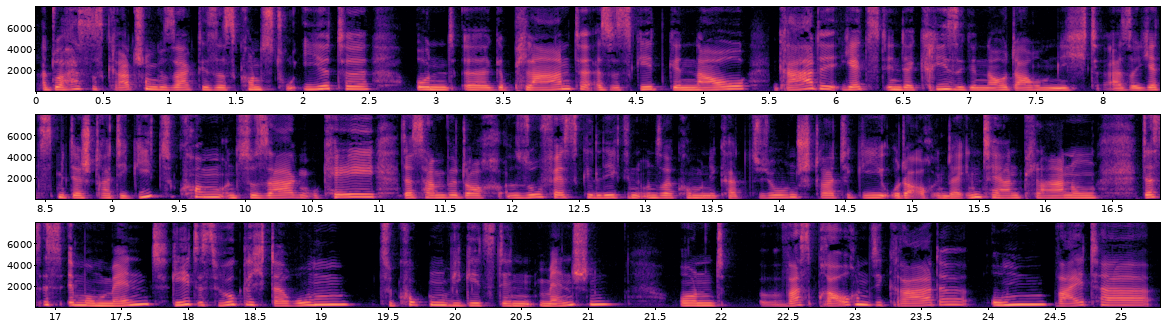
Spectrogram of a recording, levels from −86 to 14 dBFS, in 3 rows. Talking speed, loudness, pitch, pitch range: 170 wpm, -19 LUFS, 210 Hz, 190-240 Hz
